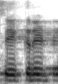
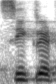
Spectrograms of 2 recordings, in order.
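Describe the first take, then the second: First: The first vowel is a short 'eh' sound. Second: The first vowel is a long 'ee' sound. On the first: The speaker calls it wrong. "कुछ लोग इसको सेक्रेट पढ़ते हैं" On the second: The speaker calls it right. "सीक्रेट सही"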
